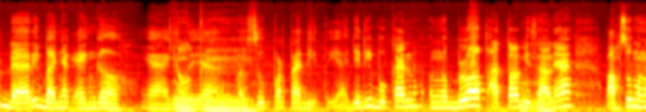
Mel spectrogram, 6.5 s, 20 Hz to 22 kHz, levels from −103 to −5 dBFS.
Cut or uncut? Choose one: uncut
